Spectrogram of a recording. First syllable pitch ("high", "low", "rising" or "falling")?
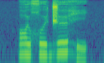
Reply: high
